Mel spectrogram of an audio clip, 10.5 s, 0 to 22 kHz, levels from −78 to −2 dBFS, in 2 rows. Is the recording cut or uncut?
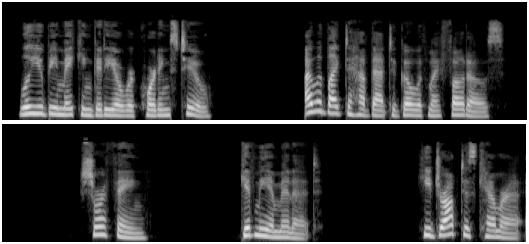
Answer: uncut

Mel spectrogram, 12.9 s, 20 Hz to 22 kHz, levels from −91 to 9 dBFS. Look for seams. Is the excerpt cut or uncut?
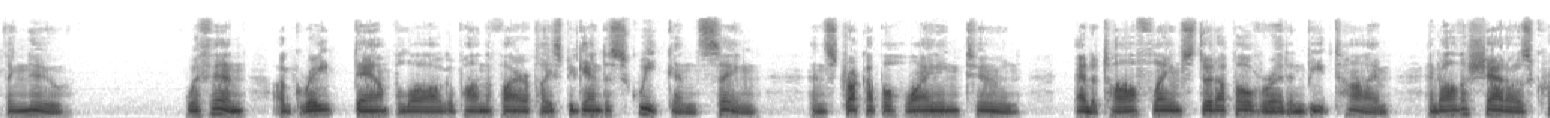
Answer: uncut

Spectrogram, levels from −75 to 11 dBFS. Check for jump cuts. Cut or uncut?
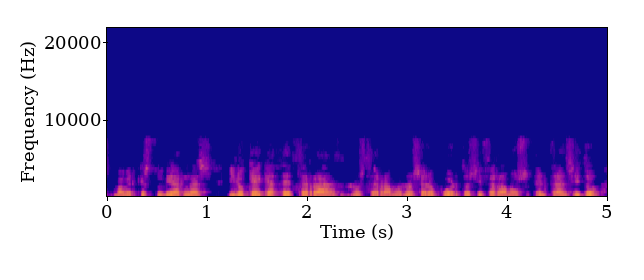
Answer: cut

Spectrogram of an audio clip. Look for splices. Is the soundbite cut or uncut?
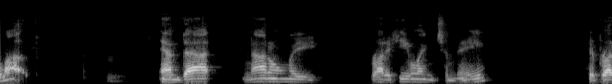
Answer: uncut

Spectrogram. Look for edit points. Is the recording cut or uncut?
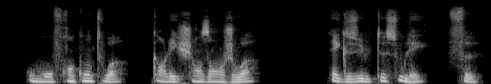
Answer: uncut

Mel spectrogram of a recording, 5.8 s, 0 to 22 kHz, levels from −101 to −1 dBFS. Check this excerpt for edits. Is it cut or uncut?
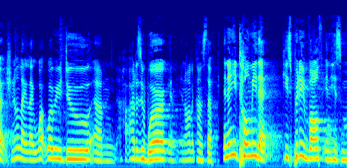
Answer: cut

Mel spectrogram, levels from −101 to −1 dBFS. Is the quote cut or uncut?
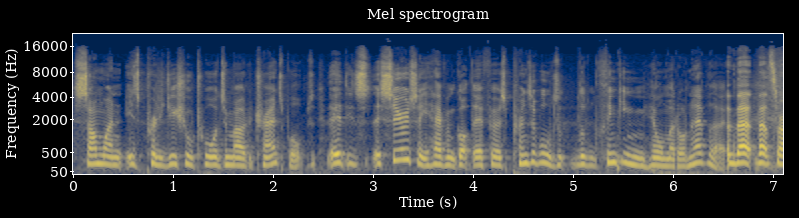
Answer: cut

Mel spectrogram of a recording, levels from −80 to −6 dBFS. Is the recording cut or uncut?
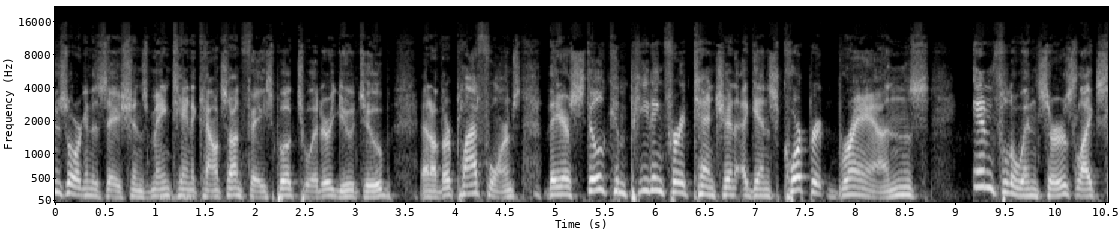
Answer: uncut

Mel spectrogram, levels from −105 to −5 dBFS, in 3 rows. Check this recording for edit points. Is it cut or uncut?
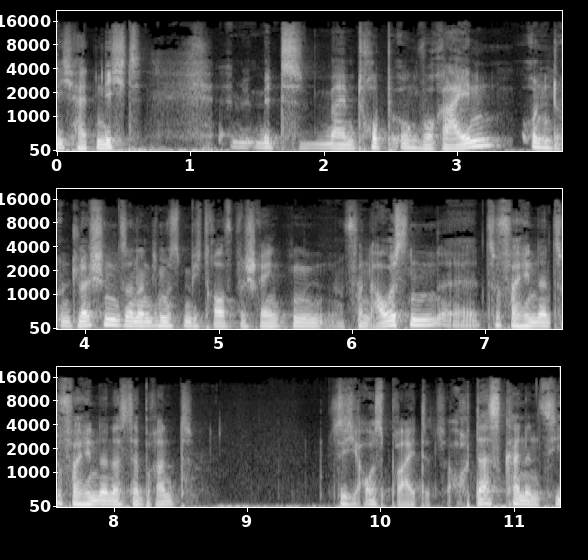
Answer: cut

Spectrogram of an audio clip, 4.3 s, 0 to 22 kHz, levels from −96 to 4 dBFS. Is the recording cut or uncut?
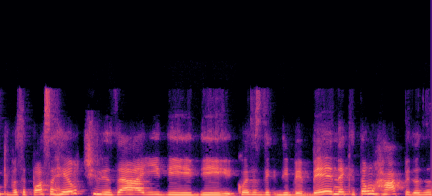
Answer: uncut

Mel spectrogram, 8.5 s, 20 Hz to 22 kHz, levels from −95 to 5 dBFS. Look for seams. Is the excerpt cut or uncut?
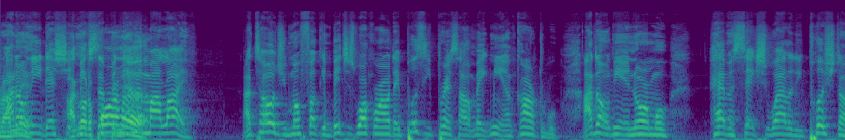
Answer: cut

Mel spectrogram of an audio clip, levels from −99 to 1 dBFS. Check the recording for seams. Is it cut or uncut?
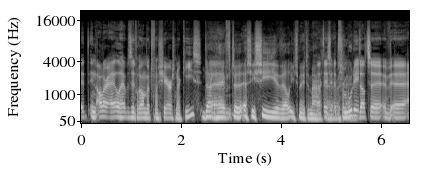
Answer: cut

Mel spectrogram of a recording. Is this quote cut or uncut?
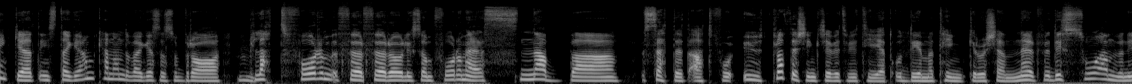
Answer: cut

